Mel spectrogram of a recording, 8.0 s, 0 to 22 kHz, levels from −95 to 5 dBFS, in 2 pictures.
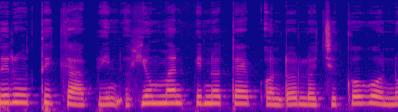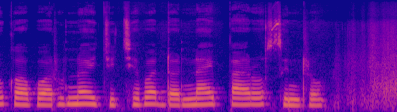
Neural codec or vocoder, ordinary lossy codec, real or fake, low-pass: none; none; real; none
